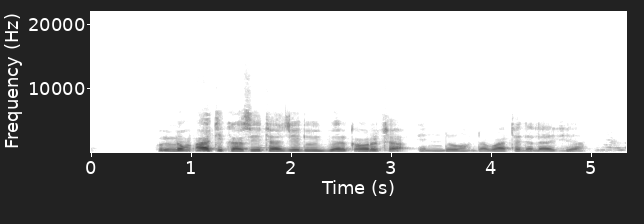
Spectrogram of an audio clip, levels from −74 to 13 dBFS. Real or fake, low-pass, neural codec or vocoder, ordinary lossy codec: fake; 14.4 kHz; codec, 44.1 kHz, 7.8 kbps, Pupu-Codec; AAC, 48 kbps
